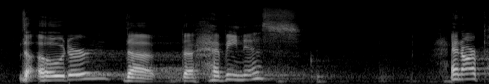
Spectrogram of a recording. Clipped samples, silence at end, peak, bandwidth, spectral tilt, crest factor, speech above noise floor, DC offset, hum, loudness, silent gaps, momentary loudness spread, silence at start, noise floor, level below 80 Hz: under 0.1%; 0 s; -4 dBFS; 14.5 kHz; -4.5 dB/octave; 20 dB; 37 dB; under 0.1%; none; -23 LUFS; none; 17 LU; 0.2 s; -59 dBFS; -78 dBFS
